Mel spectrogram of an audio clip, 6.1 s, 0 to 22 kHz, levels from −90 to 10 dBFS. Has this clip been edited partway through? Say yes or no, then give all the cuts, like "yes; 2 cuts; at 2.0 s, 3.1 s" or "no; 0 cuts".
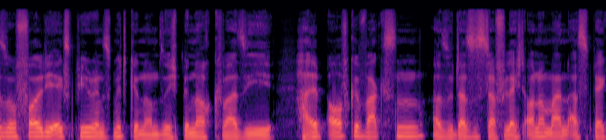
yes; 1 cut; at 3.3 s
